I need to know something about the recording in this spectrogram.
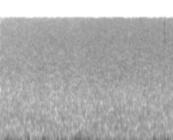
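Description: Steady outdoor background hiss with uneven low rumbles, and a soft bump about a second in.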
